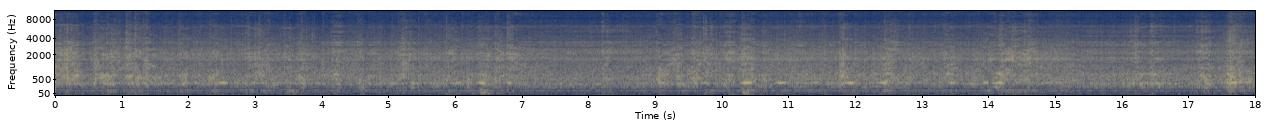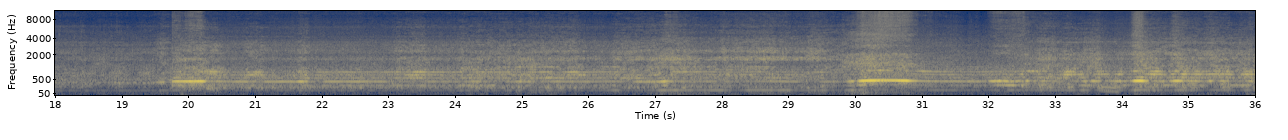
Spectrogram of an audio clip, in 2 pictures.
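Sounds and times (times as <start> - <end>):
immersion blender motor humming: 16.3 - 36.0.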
